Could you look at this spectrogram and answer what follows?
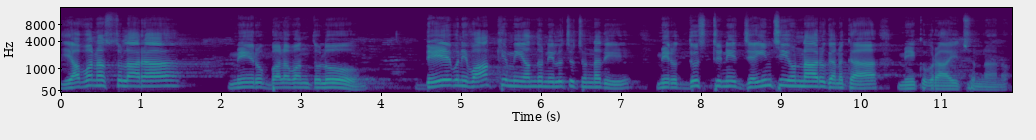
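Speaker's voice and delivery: loud, slow, stretched proclamation; preaching scripture reading. Acted. Pastor proclaiming the verse to the youth, loud and slow. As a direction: declare it over the young people.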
